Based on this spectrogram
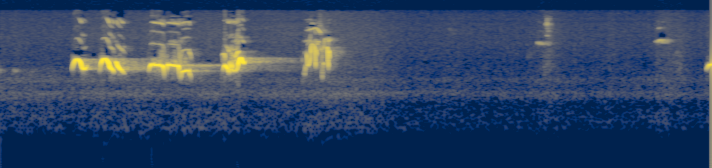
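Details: Song of an American robin: a quick burst of four or five clear whistled phrases, then a higher scratchy note, followed by near silence and the start of another phrase at the end.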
